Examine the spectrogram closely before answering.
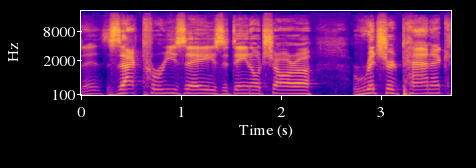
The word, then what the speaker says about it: Richard Panik: Richard Panik.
